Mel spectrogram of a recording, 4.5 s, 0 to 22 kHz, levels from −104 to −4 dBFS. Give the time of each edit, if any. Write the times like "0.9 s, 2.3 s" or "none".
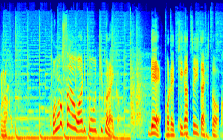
2.6 s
